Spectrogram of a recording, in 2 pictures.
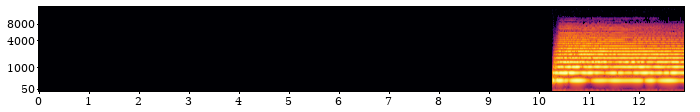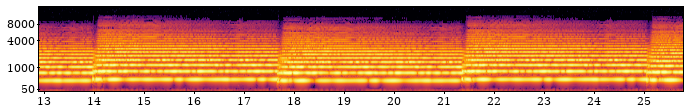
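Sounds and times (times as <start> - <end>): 
horn in Eb: 10.3 - 25.7.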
